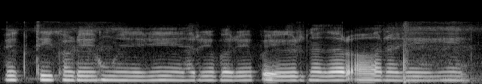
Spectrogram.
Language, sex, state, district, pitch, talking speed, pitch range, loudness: Hindi, female, Madhya Pradesh, Bhopal, 195 Hz, 135 wpm, 190-195 Hz, -17 LUFS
